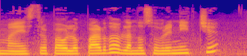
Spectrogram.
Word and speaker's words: Nietzsche: algo así, bueno, pero en alemán se deben de pronunciar todas las letras salvo cuando hay diptongos, ¿no? O sea, que ya como se construyen otro sonido. Pero sí, entonces Nietzsche. Sí, es Nietzsche.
